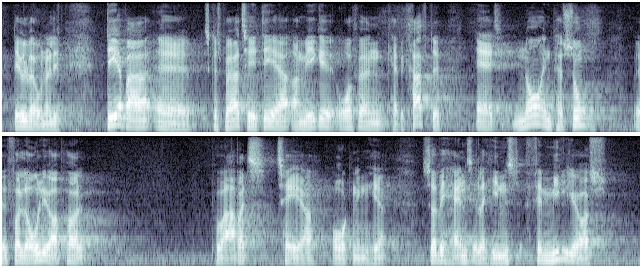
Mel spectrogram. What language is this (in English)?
Danish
